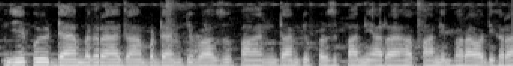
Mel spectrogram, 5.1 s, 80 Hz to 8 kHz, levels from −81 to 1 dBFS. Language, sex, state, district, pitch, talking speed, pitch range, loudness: Hindi, male, Himachal Pradesh, Shimla, 125 Hz, 290 wpm, 120-130 Hz, -16 LUFS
